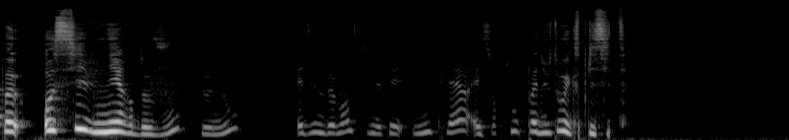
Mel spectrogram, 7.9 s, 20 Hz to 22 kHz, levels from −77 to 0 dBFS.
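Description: From 1.12 to 2.23 s the gain drops about 25 dB in unsmoothed steps, around 40 a second, causing zipper noise: a fast ticking over the speech. The same happens at 4.96 to 5.84 s, just after "n'était ni claire et", rising about 25 dB at roughly 50 steps a second.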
